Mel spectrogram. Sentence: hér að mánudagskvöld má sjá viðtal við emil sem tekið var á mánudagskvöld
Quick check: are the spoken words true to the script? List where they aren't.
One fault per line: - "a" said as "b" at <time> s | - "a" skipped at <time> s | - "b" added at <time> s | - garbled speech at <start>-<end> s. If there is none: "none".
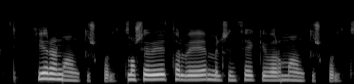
none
